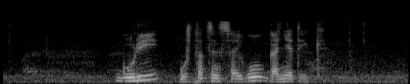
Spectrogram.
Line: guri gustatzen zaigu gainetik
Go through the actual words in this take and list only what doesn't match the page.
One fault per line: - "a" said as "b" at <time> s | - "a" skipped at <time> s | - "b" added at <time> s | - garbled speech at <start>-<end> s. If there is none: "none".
none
